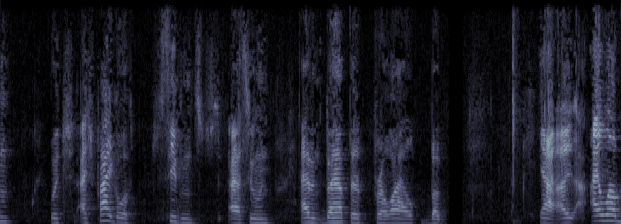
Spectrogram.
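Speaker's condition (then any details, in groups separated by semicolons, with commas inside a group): Cerebral palsy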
